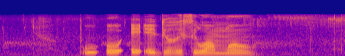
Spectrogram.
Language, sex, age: Tswana, male, 20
